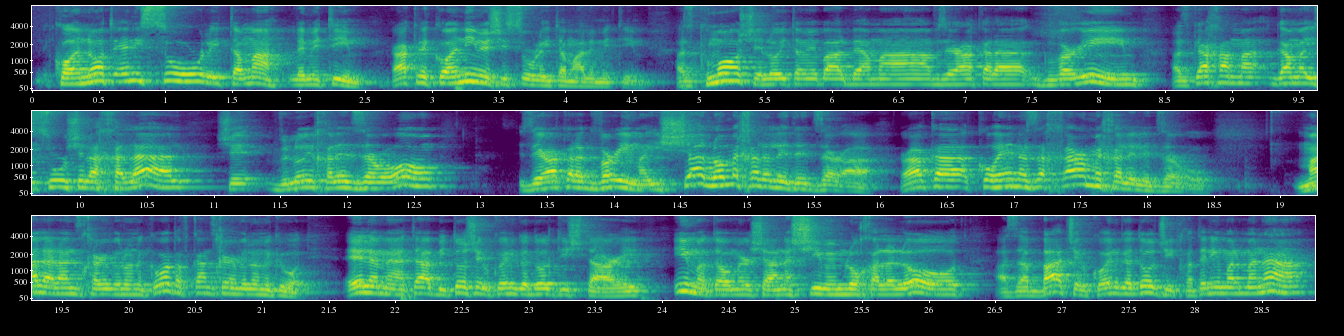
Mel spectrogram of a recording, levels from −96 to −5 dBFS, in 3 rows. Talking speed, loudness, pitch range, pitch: 165 wpm, -18 LUFS, 140-195 Hz, 160 Hz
